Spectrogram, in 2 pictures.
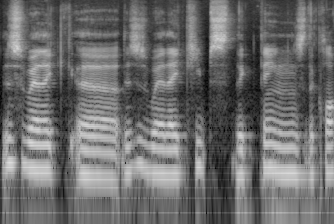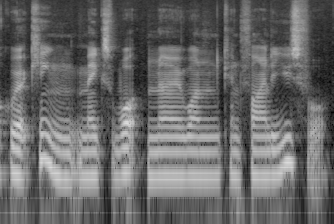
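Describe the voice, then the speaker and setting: A man reading aloud as a rough, slangy-talking worker in a video game, in a middle-pitched voice. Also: steady tone, a little slow, darkish tone, lightly acted. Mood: resigned, matter-of-fact.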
